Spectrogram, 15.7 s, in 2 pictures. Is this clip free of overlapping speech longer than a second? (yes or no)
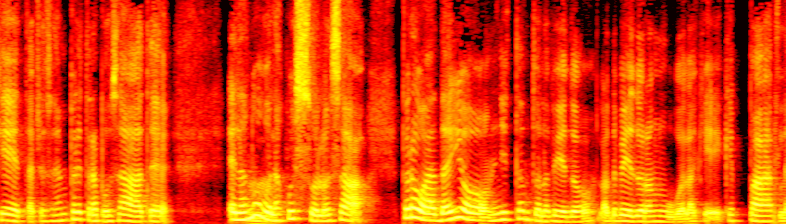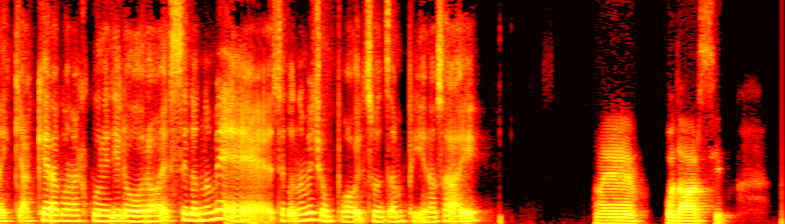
yes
